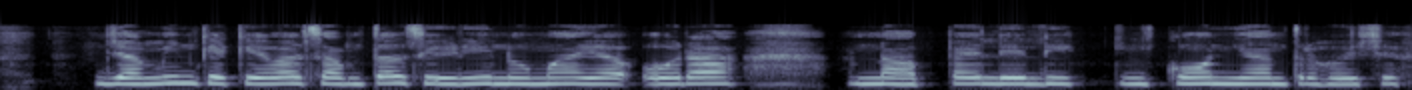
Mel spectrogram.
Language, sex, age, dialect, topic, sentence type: Maithili, female, 51-55, Angika, agriculture, question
